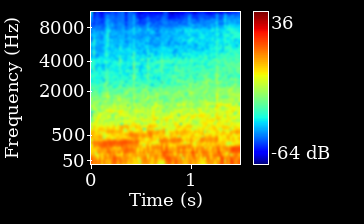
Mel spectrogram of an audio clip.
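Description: A McLaren turbo engine with a titanium exhaust on a road-legal race car pulls hard toward 8500 rpm, a loud, close, continuous roar whose pitch shifts as it climbs, with no talk over it.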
